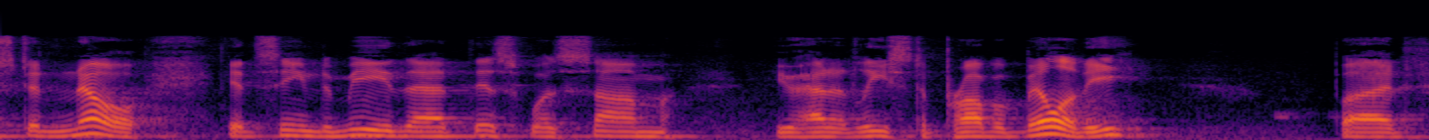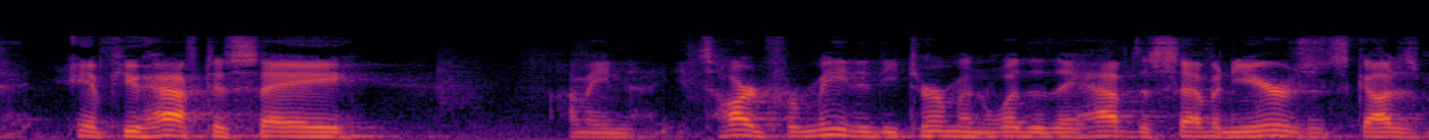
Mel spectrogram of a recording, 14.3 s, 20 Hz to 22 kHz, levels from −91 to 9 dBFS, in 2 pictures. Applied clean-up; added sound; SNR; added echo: none; none; none; none.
